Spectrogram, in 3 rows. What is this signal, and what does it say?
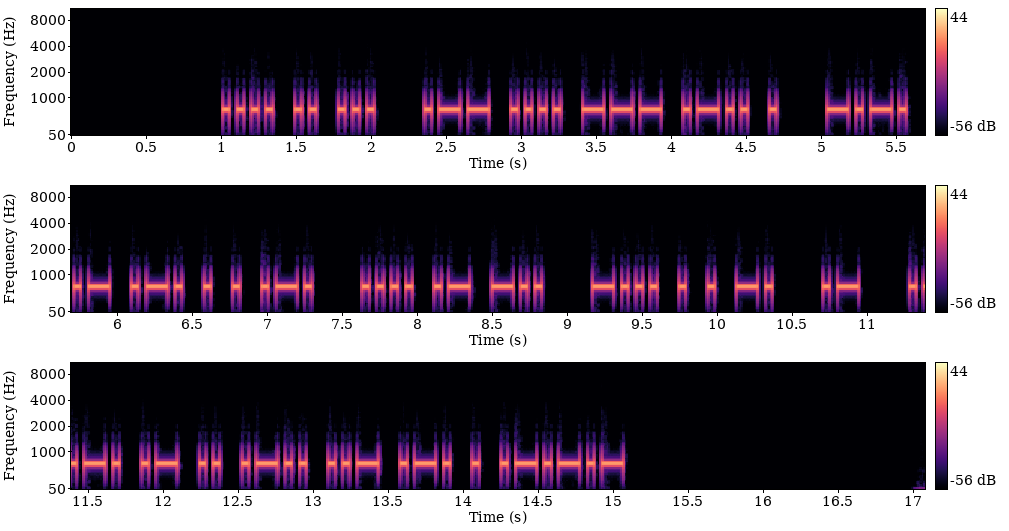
Morse code, heard as a keyed tone, about 25 wpm, 700 Hz. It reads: HIS WHOLE CAREER HAD BEEN A FAILURE.
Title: Sentences from Top 1000 Words - Review Part 6 - 25wpm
